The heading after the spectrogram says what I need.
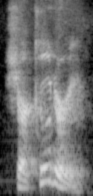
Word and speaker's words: charcuterie: shh abby what's that what's the word that sounds like sure coochie how do you say it charcuterie it's like a charcuterie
